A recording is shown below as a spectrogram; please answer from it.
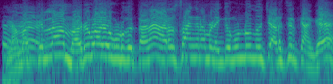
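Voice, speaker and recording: A cheeky comic beggar sidekick, talking in a very high voice. He rattles off teasing, mock-consoling lines quickly, with a dry close sound. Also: sharp tone, no echo.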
